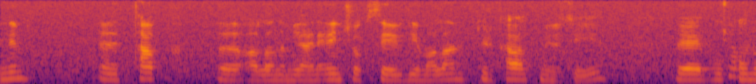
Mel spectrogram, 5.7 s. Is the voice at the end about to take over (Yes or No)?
No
